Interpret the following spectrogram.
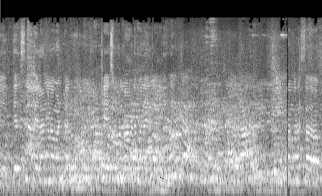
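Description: Speech: a woman talking, with the chatter of many other voices behind her.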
